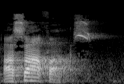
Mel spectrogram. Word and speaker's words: asophos: A-S-O-P-H-O-S. Asophos, and you'll note, I understand the anglicized version of Greek. Every time people see an O, it's always a long O. Asophos. Well, that's not how it's pronounced.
